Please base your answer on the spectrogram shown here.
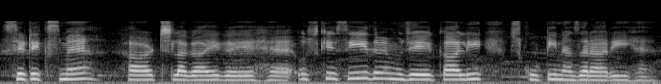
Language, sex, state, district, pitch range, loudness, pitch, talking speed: Hindi, female, Odisha, Sambalpur, 205-240 Hz, -17 LUFS, 225 Hz, 155 wpm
